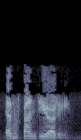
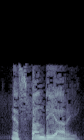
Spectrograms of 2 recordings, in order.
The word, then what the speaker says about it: Esfandiari: I was reading from the upper paragraph here where you're actually being quoted talking about one of the captives, Hale Esfandiara. How do we pronounce that? – Her name is Hale Esfandiari. – Esfandiari. – Yes,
